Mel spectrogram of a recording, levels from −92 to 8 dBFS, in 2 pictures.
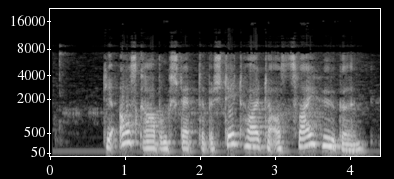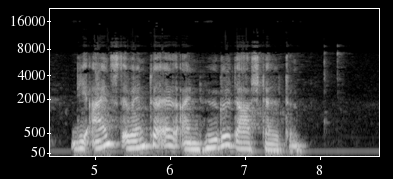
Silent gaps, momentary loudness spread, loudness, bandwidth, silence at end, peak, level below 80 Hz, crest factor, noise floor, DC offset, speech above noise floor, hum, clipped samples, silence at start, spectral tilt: none; 8 LU; -13 LUFS; 9.2 kHz; 1 s; 0 dBFS; -48 dBFS; 12 dB; -53 dBFS; under 0.1%; 40 dB; none; under 0.1%; 0.7 s; -5 dB/octave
